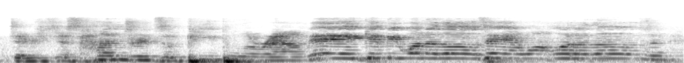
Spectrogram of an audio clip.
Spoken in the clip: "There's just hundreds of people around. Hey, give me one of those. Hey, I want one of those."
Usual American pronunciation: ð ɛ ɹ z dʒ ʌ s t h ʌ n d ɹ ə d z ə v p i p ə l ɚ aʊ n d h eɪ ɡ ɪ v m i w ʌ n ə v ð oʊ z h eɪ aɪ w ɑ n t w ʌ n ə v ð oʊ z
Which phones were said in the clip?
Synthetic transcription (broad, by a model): ð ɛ ɹ z dʒ ʌ s t h ʌ n d ɹ ə d z ə v p i p l ɚ aʊ n d h eɪ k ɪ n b i w ʌ n ə v ð oʊ z h eɪ aɪ w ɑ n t w ʌ n ə v ð oʊ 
